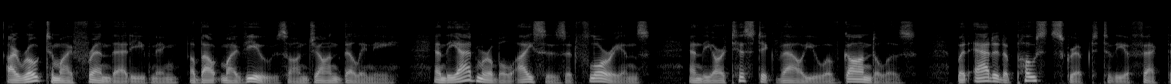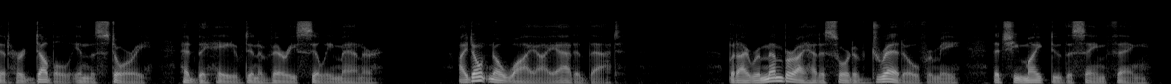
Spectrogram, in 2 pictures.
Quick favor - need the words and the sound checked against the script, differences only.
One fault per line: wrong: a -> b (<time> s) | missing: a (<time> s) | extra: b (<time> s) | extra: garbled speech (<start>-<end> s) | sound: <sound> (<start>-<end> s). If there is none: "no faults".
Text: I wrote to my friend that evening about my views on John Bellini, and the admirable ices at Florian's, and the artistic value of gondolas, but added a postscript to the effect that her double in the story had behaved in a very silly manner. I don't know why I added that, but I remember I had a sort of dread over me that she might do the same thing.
no faults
